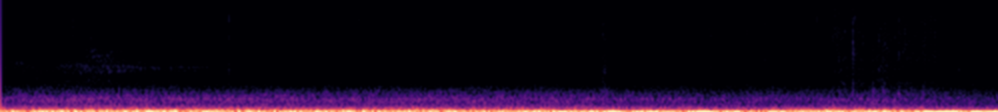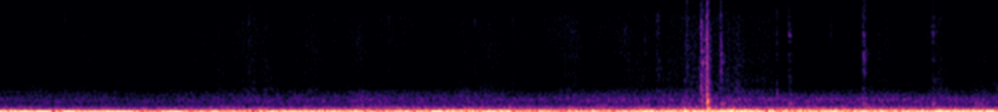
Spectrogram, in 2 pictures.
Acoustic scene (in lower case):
car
